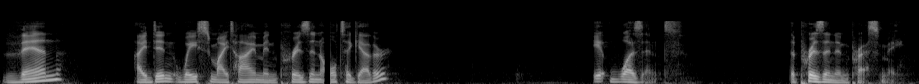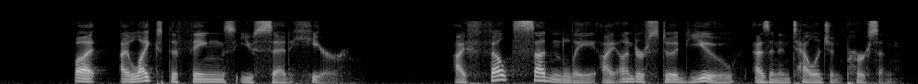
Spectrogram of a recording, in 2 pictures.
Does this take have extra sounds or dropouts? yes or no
yes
